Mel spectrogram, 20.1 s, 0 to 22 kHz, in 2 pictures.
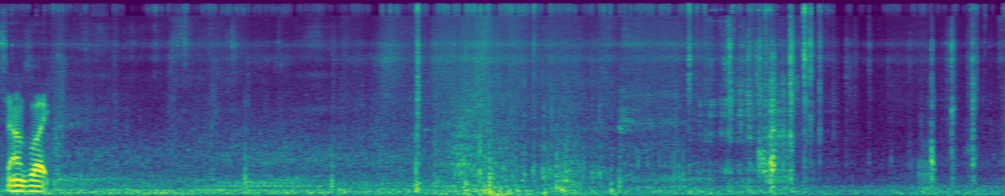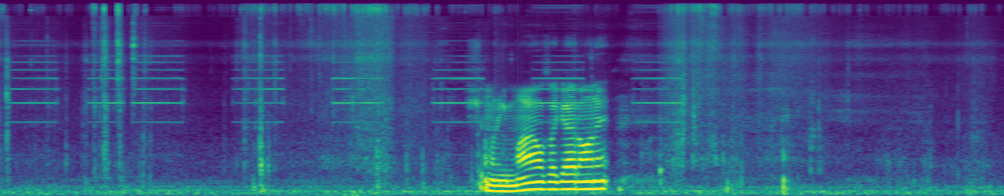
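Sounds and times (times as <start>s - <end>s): car engine idling: 0.0s - 20.0s
electronic chime beeping: 10.2s - 13.8s, 14.4s - 16.8s.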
